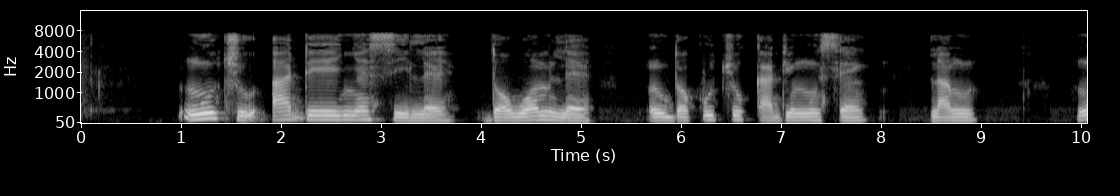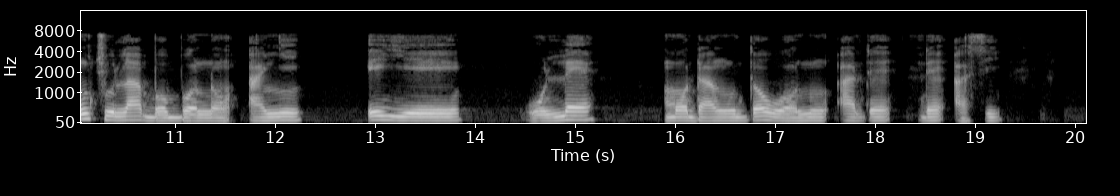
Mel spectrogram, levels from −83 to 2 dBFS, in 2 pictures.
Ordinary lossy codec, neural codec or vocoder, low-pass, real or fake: MP3, 48 kbps; codec, 16 kHz, 16 kbps, FunCodec, trained on Chinese and English, 50 frames a second; 7.2 kHz; fake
